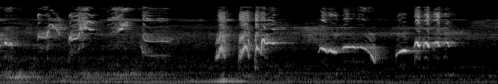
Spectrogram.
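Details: Sooty-headed bulbul calling to rivals, answered by wild bulbuls: scratchy chatters mixed with clear slurred whistles that dip downward, over a low background hum.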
